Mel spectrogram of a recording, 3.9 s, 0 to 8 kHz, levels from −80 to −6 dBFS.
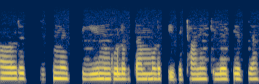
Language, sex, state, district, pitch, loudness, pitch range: Hindi, female, Bihar, Araria, 185 Hz, -14 LUFS, 185-190 Hz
